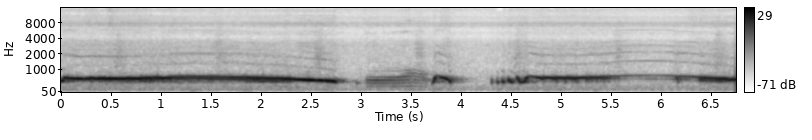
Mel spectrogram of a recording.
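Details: Indonesian pelung turtle dove, a bird-farm bird in Sragen used as a tutor for other birds, holding a very long level coo that sags at the end, then a short buzzy warble and another long sustained note.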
